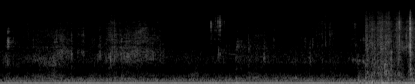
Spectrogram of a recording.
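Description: Crunchy McDonald's fries being bitten and chewed, close and fairly quiet, with soft crisp crunches spread through the clip and a louder burst of crunching near the end, over a steady low background hum.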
